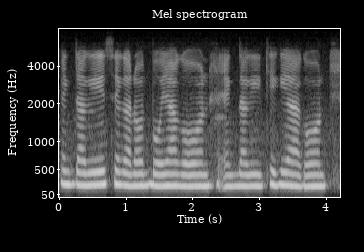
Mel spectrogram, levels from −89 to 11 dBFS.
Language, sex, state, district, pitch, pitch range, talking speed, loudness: Chakma, female, Tripura, Unakoti, 210 Hz, 205-225 Hz, 115 wpm, -13 LUFS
